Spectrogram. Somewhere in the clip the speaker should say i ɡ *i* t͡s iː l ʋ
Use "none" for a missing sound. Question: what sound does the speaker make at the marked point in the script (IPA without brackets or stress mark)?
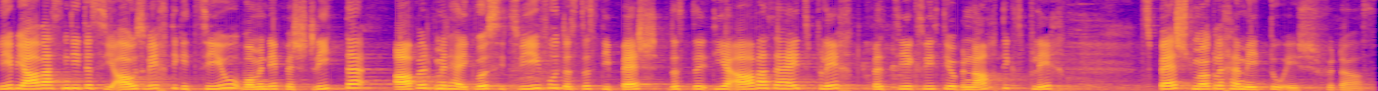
i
